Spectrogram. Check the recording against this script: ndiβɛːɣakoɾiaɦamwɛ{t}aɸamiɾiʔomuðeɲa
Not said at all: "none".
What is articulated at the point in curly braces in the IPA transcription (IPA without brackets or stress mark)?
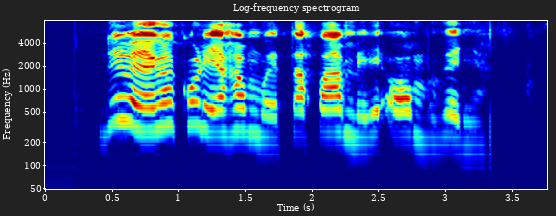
t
